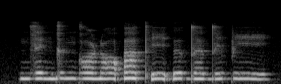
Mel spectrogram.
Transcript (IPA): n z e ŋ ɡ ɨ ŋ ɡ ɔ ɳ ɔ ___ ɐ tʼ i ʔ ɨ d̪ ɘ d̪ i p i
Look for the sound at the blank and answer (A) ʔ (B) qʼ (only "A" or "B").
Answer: A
